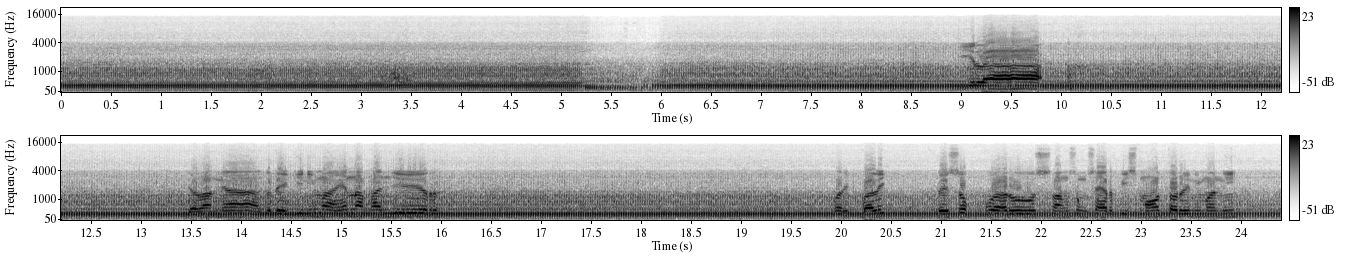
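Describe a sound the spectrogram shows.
A motorcycle engine hums steadily, briefly dropping as the rider shifts gear.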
